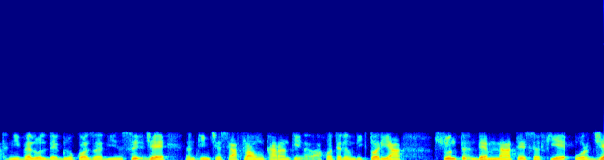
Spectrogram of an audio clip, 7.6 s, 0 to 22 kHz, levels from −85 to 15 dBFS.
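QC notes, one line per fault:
Throughout: G.729 codec. The band stops at 4 kHz and the speech sounds rough and slightly synthetic, which fits an 8 kbit/s codec. It rebuilds the voice from a vocal tract filter, a pitch predictor and a few pulses per frame.
1.71–1.84 s, 3.71–4.02 s, 5.81–5.96 s: VoIP packet loss concealed by the speech codec. About 90 ms is lost after "nivelul de glucoză din", before "în timp ce se". About 130 ms is lost in scattered bursts after "ce se aflau în". About 70 ms is lost near 5.8 s. Each gap becomes a fading buzzy tone or coloured noise, and the voice stays weak briefly afterward.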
